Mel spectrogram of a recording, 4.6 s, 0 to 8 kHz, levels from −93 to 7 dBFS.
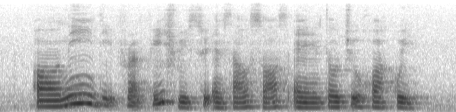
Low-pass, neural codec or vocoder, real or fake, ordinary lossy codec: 7.2 kHz; none; real; none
